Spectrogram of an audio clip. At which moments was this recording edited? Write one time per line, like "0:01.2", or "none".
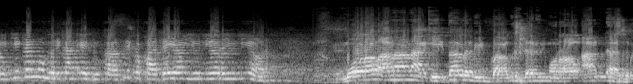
0:03.1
